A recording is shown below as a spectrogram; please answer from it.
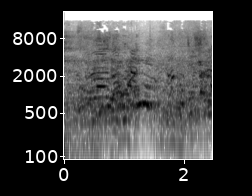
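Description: Several people talking at once: overlapping chatter of voices, with no one voice standing out.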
